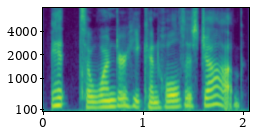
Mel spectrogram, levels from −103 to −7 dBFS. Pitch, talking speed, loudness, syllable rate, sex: 185 Hz, 230 wpm, -18 LUFS, 4.8 syllables/s, female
